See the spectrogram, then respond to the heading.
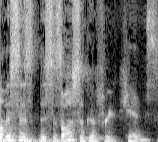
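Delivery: quiet muttering under the breath. Retelling what a mentor told the speaker in an RV: imitating Marjorie under her breath. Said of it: "kinda under her breath".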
